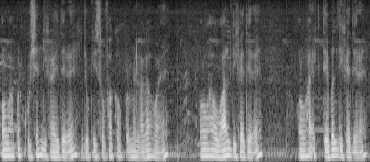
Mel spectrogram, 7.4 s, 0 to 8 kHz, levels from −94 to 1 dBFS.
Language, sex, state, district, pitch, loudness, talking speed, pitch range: Hindi, male, Arunachal Pradesh, Papum Pare, 115 Hz, -17 LUFS, 250 wpm, 105-130 Hz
